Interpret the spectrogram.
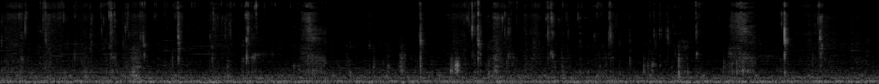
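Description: Close-miked chewing and wet mouth smacks of someone eating curry chicken and rice by hand, with many short, irregular clicks, over a steady low hum.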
